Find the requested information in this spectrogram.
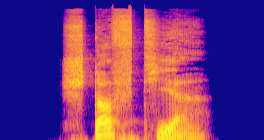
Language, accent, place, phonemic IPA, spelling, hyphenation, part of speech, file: German, Germany, Berlin, /ˈʃtɔfˌtiːɐ̯/, Stofftier, Stoff‧tier, noun, De-Stofftier.ogg
- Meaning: stuffed animal, soft toy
